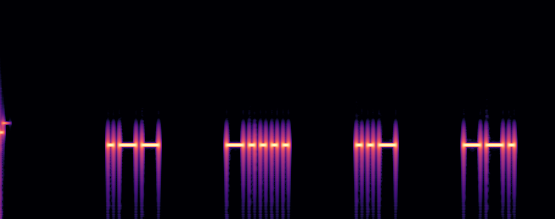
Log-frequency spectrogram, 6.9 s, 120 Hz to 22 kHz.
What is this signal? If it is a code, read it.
Morse code, heard as a keyed tone, about 17 wpm, spaced as for 8 wpm, 700 Hz. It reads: W6UG
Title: USA Call Signs - 4 Characters - 4x Character Spacing - 17wpm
